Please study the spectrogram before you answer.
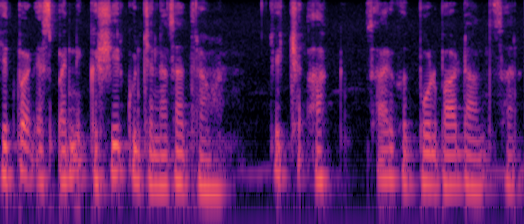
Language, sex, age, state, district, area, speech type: Kashmiri, male, 45-60, Jammu and Kashmir, Budgam, urban, spontaneous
